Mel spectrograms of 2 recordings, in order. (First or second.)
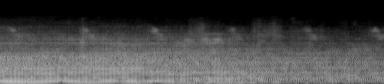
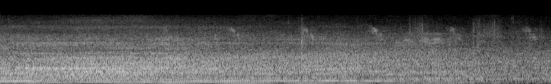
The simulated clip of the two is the first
